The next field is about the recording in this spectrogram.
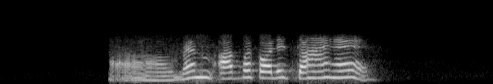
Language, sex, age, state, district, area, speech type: Hindi, female, 45-60, Uttar Pradesh, Ayodhya, rural, conversation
